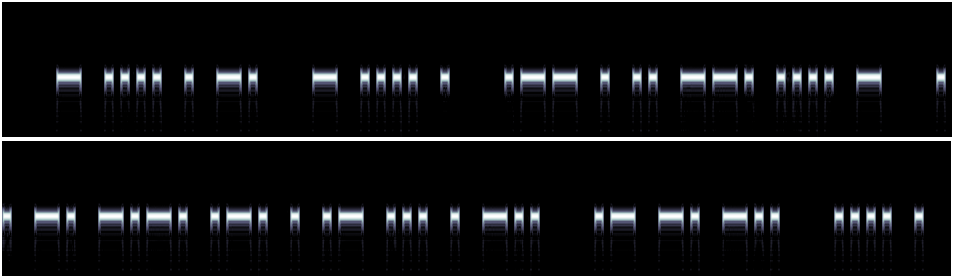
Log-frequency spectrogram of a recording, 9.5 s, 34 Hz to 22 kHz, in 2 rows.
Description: Morse code, heard as a keyed tone, about 30 wpm, 600 Hz. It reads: THEN THE WEIGHT INCREASED AND HE
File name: the old man and the sea / the old man and the sea 1 30wpm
